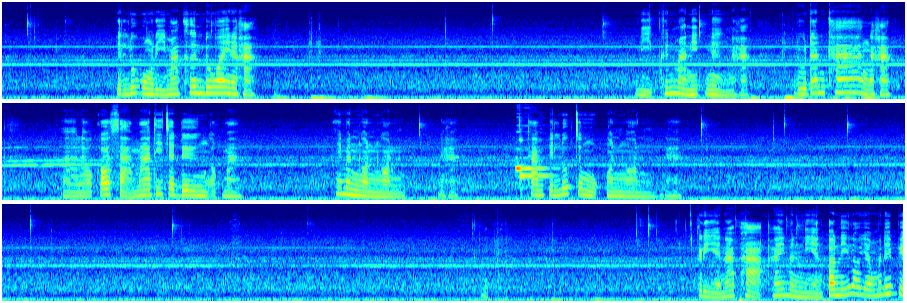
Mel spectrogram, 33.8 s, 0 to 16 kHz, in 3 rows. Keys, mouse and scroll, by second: 1.1-2.9 middle drag, 4.0 KP_1, 6.3-7.8 drag, 8.4 click, 9.9 KP_3, 13.4-16.8 drag, 17.9-20.4 drag, 21.2 click, 23.1-25.0 drag, 26.5-28.7 middle drag, 29.0 scroll up 2, 29.6-30.0 scroll down 3, 30.7 click, 31.9 click, 32.6 click, 32.8 middle click.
